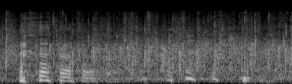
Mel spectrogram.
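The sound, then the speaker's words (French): Steady audience applause for Joséphine Bacon, a dense crackle of many hands clapping throughout, with a few voices briefly rising above the clapping. “Vous pouvez applaudir, hein, Joséphine Bacon.”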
